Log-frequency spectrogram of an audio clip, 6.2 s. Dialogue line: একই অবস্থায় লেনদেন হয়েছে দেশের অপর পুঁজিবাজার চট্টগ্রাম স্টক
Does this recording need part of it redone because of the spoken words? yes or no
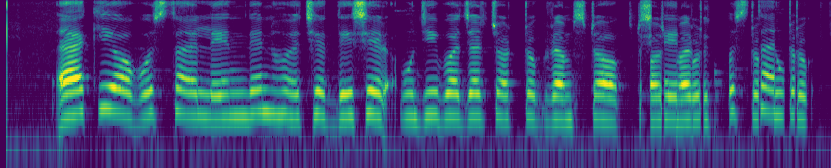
yes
